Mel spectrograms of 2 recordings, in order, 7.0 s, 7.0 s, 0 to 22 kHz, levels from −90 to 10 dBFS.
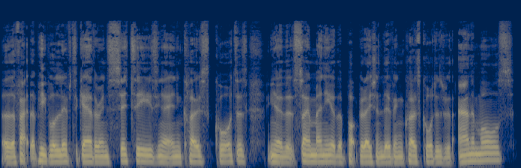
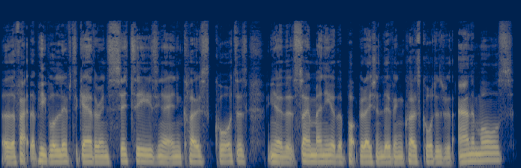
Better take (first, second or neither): neither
